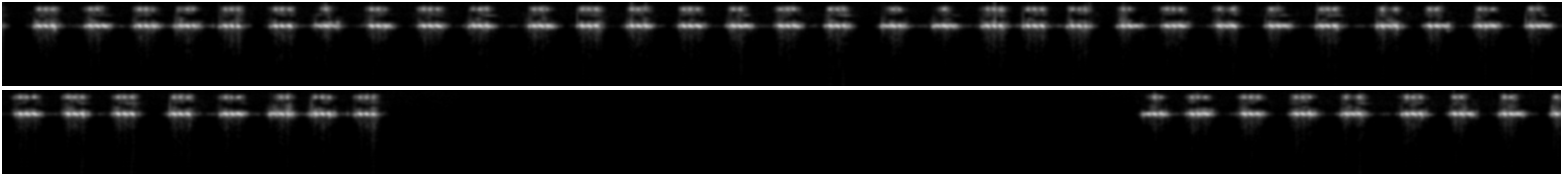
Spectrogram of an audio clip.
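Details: Cricket sound offered as a rat repellent and lure: a long run of sharp, high chirps about four per second, broken by a few seconds of silence before the same rapid pulsing resumes.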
